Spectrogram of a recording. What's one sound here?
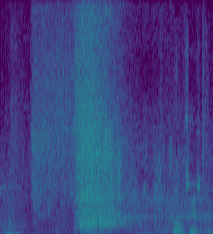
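A magic spell whooshes and crackles.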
